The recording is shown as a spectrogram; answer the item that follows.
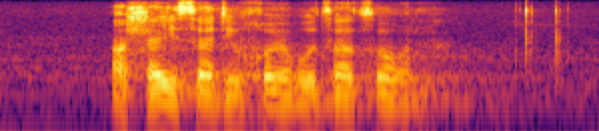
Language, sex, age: Southern Sotho, male, 21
